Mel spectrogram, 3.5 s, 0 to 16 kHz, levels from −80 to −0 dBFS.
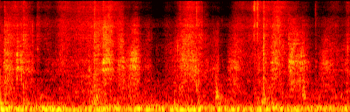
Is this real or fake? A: fake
